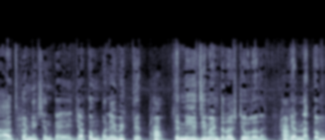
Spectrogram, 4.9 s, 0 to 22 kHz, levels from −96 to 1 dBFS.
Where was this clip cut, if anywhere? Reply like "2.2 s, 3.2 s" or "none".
none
